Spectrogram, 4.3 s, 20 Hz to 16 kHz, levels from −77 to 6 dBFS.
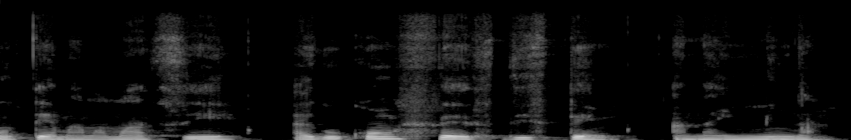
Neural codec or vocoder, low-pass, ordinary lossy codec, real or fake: vocoder, 44.1 kHz, 128 mel bands every 256 samples, BigVGAN v2; 14.4 kHz; none; fake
